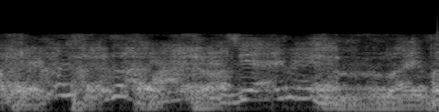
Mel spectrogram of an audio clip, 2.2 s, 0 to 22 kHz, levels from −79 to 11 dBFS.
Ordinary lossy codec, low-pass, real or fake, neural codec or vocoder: MP3, 48 kbps; 7.2 kHz; fake; codec, 16 kHz, 4.8 kbps, FACodec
